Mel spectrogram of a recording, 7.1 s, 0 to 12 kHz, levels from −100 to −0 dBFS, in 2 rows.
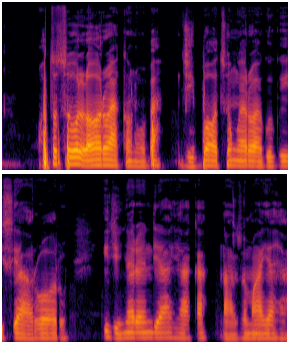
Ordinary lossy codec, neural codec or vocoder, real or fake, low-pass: none; none; real; 10.8 kHz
